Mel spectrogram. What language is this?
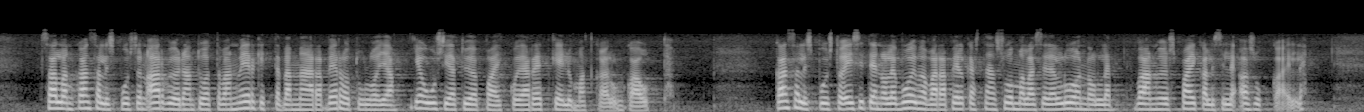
Finnish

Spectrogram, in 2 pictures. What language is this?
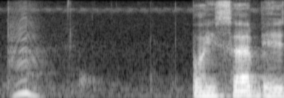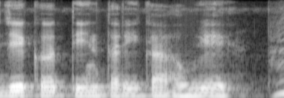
Bhojpuri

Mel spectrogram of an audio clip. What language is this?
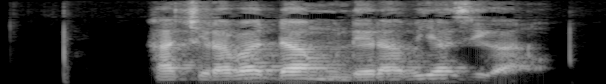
Taita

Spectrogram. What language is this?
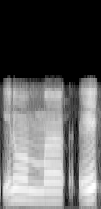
Punjabi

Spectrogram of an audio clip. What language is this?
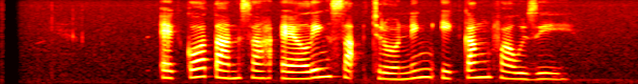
Javanese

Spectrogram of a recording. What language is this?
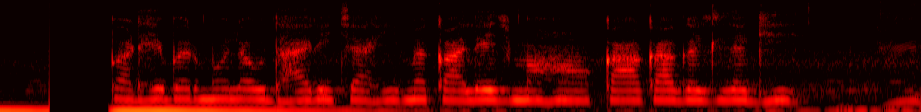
Chhattisgarhi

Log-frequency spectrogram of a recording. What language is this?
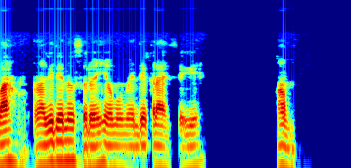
Igbo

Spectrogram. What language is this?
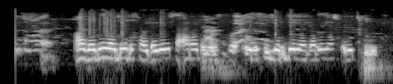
Pashto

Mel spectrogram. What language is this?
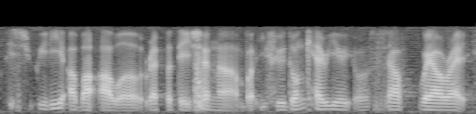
English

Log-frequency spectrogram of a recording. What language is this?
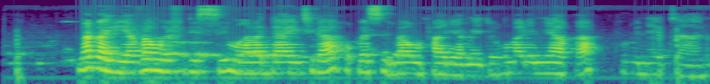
Ganda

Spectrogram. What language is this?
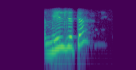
Maithili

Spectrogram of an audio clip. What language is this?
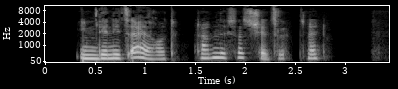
Georgian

